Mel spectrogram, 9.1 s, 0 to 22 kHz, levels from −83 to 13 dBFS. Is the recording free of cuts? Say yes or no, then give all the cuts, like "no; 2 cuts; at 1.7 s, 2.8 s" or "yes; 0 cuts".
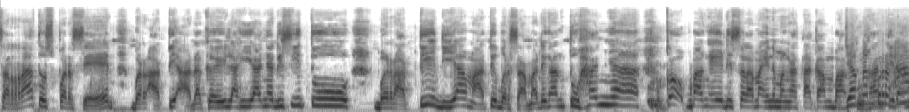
yes; 0 cuts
